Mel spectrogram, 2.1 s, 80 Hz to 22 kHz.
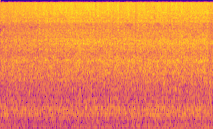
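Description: A Mopar small-block V8 with dual four-barrel carburetors idles steadily up close, a loud, rough low rumble with an even lope and no talking over it.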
